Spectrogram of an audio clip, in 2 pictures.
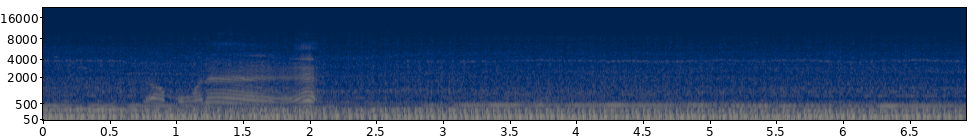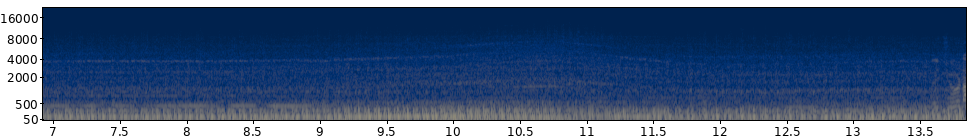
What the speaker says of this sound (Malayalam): സ്റ്റോക്ക് ആണെങ്കിലും അത്യാവശ്യം നല്ല ലൗഡ് ആയിട്ടുള്ള ഒരു എക്സോസ്റ്റ് സൗണ്ട് തന്നെയാണ് ഈ ഒരു ബൈക്കിനുള്ളത്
